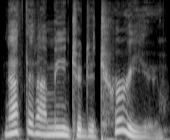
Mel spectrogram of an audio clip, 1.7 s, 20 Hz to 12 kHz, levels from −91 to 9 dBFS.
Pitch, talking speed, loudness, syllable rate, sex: 160 Hz, 245 wpm, -18 LUFS, 5.0 syllables/s, male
